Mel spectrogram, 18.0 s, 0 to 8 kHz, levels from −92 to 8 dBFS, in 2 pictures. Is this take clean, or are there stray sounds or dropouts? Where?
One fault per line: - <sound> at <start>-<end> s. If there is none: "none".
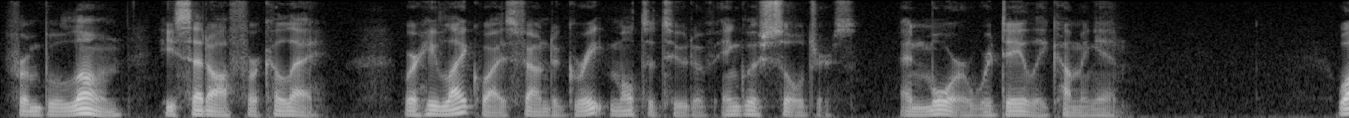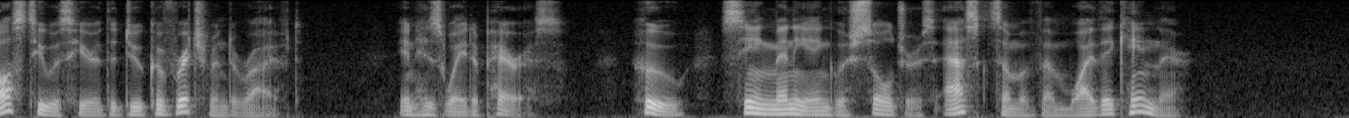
none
